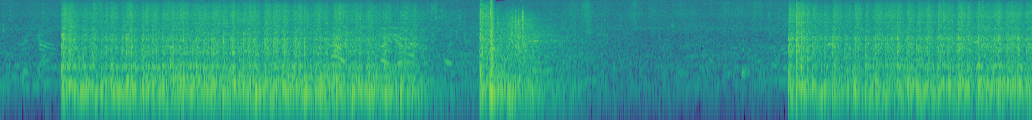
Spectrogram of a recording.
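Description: A drum rolls loudly.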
